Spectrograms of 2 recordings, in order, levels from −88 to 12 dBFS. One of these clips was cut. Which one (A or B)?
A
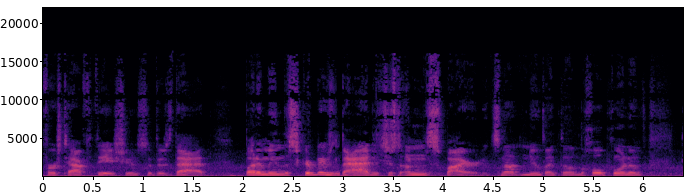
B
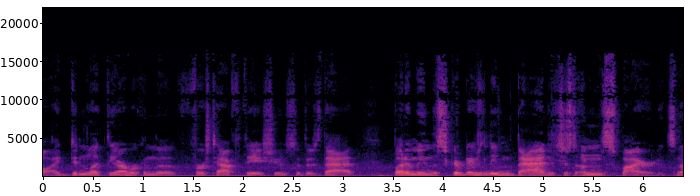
A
